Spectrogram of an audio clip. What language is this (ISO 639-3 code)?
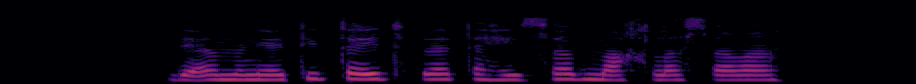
pus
